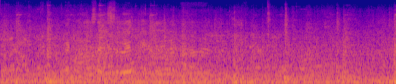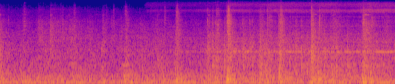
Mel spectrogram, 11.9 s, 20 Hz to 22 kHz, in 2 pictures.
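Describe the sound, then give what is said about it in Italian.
A regional passenger train arrives at a platform of a small coastal station in Manarola, Italy, with a continuous rumbling clatter of wheels and brief metallic squeals near the end. Voices can be heard under the train noise. “22930 di Trenitalia, proveniente dalla Spezia Centrale e diretto a Levanto, delle ore 15.06, è in arrivo al binario 2.”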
